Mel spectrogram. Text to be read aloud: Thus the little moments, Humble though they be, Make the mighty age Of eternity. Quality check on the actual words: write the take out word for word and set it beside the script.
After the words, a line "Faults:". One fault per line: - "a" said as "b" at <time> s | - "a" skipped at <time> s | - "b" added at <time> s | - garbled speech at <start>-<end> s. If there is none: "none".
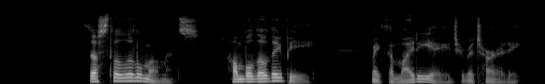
Thus the little moments, Humble though they be, Make the mighty age Of eternity.
Faults:
none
